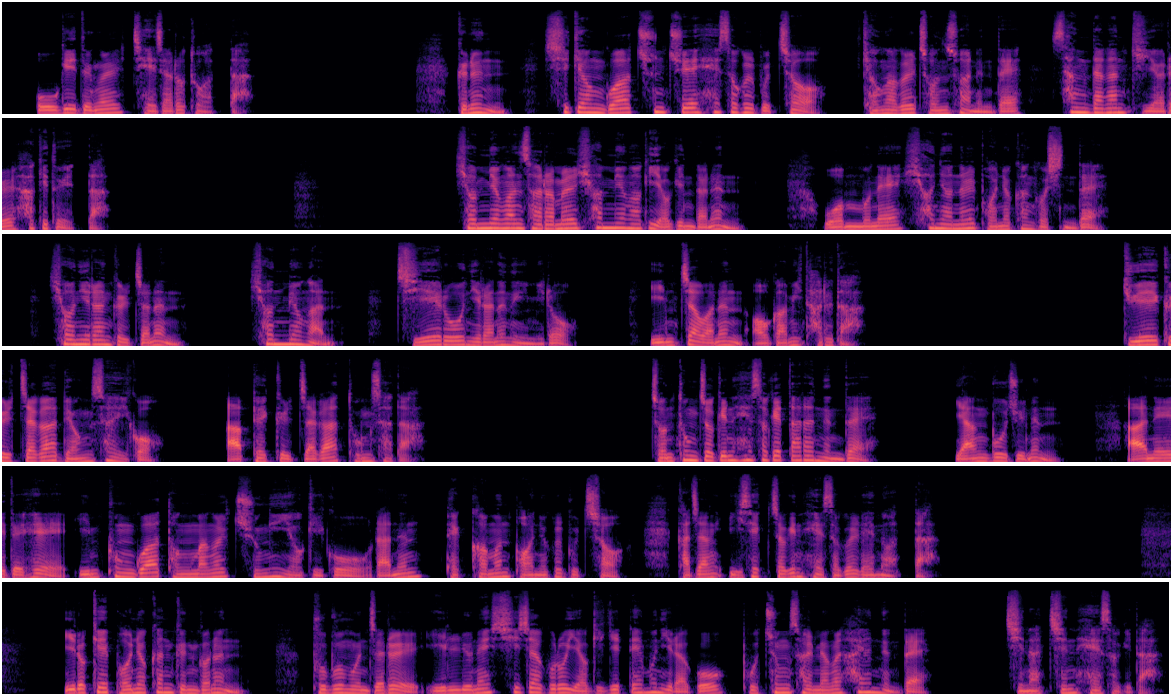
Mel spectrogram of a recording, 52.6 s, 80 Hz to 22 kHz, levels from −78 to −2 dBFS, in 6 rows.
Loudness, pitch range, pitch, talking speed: -30 LUFS, 105-145 Hz, 120 Hz, 245 characters per minute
